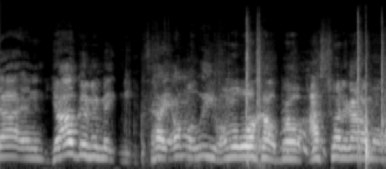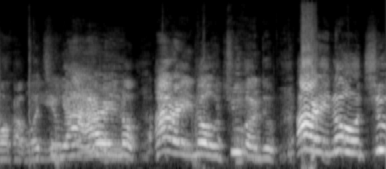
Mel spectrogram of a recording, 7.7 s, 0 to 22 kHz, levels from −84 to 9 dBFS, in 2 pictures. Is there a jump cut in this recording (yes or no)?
no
